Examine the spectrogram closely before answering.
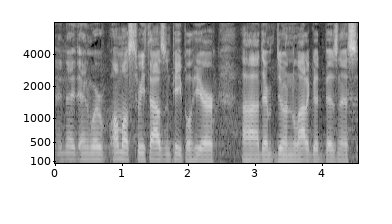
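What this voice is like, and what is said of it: Hoarse, nearly lost voice. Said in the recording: “I'm exhausted. My voice is gone, as you can tell.”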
